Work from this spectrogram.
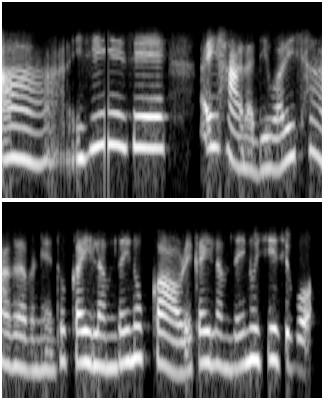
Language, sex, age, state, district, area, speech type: Manipuri, female, 30-45, Manipur, Kangpokpi, urban, conversation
